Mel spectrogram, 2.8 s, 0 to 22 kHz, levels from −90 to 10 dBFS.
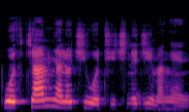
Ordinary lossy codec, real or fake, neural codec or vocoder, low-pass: none; real; none; none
